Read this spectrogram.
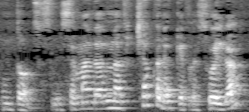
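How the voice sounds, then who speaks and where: A woman teacher giving a recorded language lesson, explaining step by step, listing examples and often checking with a quick question. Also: on the low side, expressive, dark tone, echoey room.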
